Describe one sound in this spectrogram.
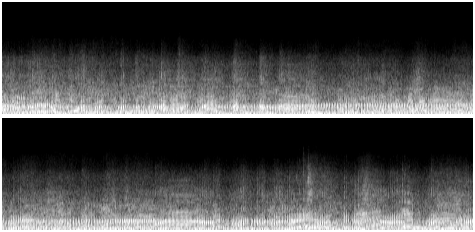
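Other dirt bike engines buzz and rev nearby.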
